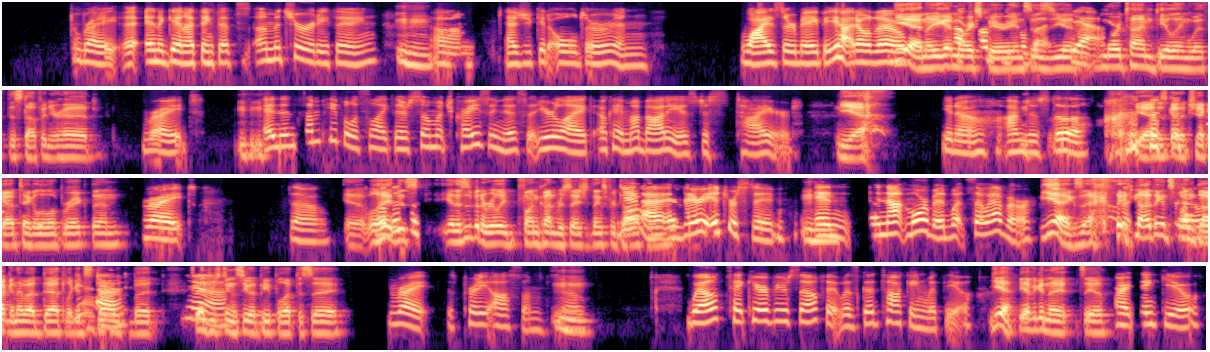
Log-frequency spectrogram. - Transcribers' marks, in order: laughing while speaking: "I"; chuckle; laugh; tapping; laughing while speaking: "exactly"; background speech
- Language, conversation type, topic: English, unstructured, How can talking about death help us live better?
- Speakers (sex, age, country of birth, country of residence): female, 60-64, United States, United States; male, 30-34, India, United States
